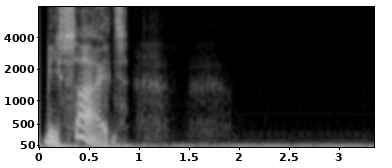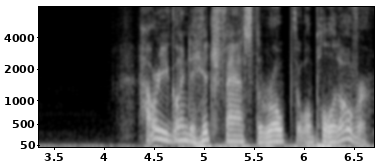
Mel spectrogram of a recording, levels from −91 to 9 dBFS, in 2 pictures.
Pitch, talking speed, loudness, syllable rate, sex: 125 Hz, 135 wpm, -17 LUFS, 6.1 syllables/s, male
